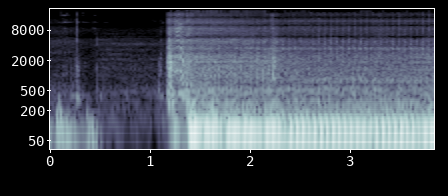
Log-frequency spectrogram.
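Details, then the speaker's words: Free Polaris 700 quad loosely reassembled after being taken apart: fires after a couple of clicks and settles into an even, steady low thump with no misses. Normal idle. "Seems to be running pretty good."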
